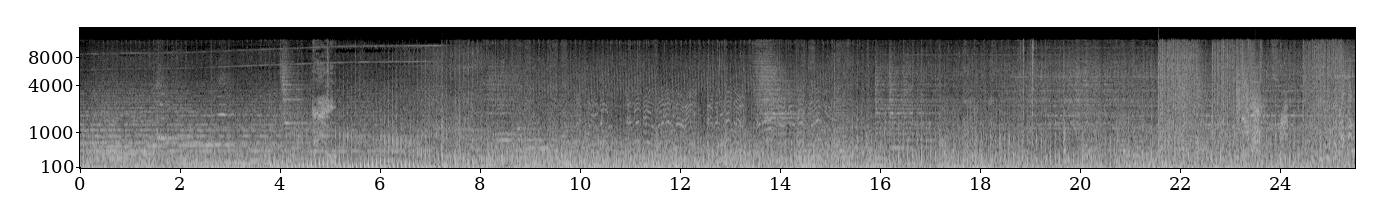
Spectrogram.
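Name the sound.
helicopter and gunfire in video game Uncharted: Drake's Fortune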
